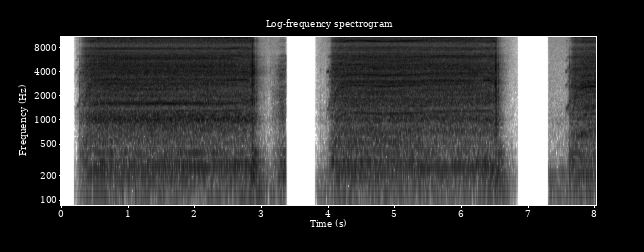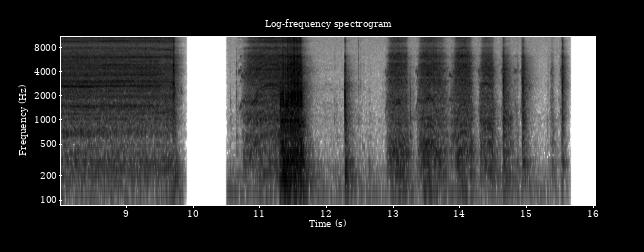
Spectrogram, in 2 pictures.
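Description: A power drill drives #8 1-1/4 inch screws into a Murphy bed header on a vertical panel, in three long steady runs of about three seconds each, followed by a sharp burst and a string of short, choppy bursts.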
